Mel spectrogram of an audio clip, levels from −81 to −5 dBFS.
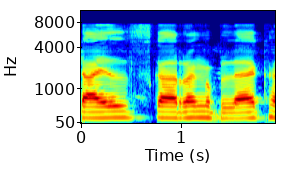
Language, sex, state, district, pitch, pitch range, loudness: Hindi, male, Jharkhand, Garhwa, 135 Hz, 130-135 Hz, -14 LUFS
